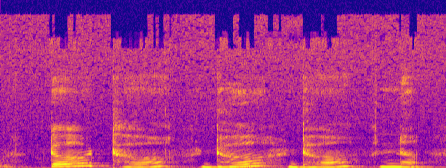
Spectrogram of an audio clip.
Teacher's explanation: ರ ಶ ಳ ಇವು ಕೂಡ ಆಡ್ ಆಗುತ್ತೆ ಅಂತ ಹೇಳ್ತೀವಿ ನಾವು ಓಕೆನಾ ಮುರ್ಧನ್ಯಾಕ್ಷರಗಳು ಅಂದ್ರೆ ನಾಲಿಗೆಯ ಏನಂದ್ರೆ ಮೇಲ್ಭಾಗದಿಂದ ನಾವು ಇದನ್ನ ಪ್ರೊನೌನ್ಸ್ ಮಾಡ್ತೀವಿ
